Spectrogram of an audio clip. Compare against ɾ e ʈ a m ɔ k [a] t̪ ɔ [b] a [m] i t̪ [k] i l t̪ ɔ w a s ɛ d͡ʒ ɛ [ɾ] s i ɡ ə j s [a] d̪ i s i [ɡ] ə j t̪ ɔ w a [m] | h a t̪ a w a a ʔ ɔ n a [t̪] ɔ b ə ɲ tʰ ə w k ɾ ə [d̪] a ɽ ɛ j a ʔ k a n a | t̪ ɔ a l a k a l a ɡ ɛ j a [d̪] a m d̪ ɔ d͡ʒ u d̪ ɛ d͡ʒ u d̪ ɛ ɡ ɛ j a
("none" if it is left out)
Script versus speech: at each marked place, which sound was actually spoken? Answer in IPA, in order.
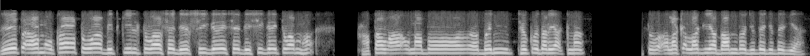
a, w, b, k, ɾ, ɛ, ɡ, m, d̪, d̪, d̪

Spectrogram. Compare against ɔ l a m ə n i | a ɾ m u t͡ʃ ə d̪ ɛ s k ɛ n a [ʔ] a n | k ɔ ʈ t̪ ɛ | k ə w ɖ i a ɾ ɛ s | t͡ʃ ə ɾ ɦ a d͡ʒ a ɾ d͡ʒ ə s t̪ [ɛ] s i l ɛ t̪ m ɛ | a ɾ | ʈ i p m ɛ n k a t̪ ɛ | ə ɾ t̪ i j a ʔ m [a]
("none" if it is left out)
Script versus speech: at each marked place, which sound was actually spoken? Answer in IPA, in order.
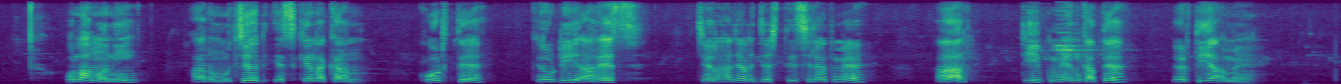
k, i, ɛ

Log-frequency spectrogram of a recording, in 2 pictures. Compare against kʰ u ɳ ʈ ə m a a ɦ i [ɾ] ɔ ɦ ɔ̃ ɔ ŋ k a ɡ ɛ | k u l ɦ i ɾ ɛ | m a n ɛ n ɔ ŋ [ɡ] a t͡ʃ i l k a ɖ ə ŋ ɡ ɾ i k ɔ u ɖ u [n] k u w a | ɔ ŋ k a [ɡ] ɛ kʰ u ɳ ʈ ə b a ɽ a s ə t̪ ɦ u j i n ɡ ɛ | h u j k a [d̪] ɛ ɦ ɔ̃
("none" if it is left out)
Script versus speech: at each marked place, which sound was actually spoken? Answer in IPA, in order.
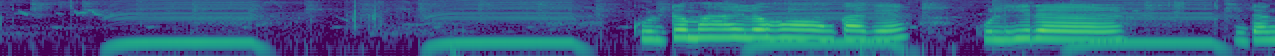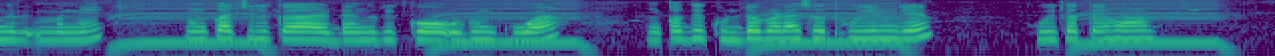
l, k, ŋ, ɡ, t̪

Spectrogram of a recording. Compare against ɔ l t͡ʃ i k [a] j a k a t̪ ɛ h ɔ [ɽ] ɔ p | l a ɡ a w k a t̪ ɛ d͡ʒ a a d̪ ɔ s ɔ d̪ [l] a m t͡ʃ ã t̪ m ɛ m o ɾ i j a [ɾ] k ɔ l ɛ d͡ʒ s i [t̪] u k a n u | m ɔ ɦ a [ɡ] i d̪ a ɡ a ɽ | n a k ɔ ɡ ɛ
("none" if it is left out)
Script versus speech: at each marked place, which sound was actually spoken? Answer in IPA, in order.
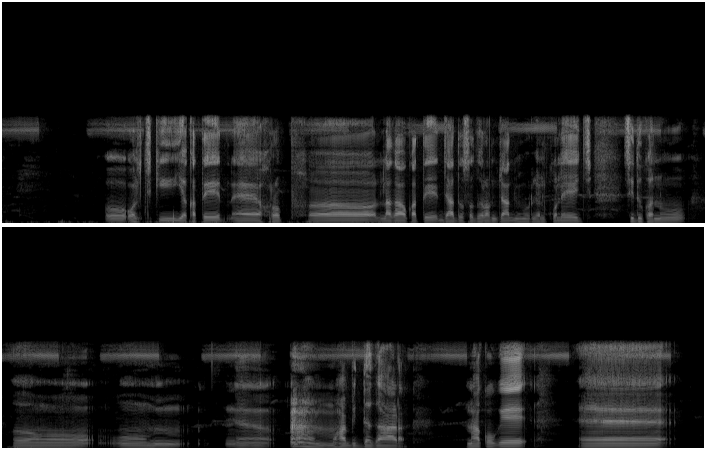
i, ɾ, ɾ, l, d̪, b

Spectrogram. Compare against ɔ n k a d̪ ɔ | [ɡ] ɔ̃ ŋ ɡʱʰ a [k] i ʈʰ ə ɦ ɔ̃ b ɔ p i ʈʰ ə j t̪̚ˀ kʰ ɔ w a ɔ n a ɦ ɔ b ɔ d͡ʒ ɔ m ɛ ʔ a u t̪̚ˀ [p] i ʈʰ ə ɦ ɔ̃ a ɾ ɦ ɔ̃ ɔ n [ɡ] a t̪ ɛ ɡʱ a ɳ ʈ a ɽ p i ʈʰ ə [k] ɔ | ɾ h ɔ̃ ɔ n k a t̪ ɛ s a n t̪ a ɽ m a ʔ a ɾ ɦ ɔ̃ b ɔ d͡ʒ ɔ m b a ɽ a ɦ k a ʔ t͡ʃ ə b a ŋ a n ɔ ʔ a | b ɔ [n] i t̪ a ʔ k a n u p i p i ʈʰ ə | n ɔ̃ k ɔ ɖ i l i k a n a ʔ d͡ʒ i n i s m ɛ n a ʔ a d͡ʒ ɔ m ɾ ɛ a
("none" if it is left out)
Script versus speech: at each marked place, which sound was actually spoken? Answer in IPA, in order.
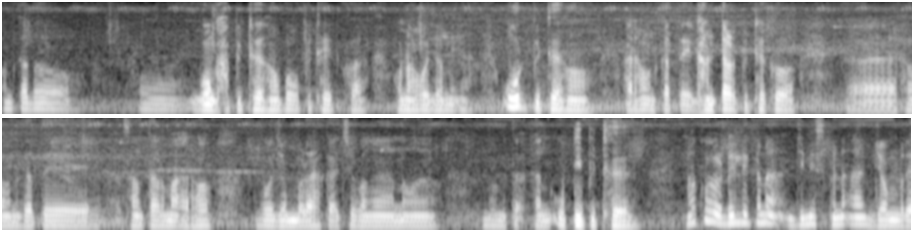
ɡ, p, p, k, k, m

